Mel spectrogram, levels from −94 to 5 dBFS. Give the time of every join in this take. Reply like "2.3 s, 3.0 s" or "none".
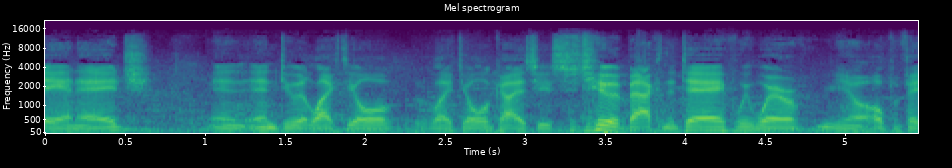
1.0 s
